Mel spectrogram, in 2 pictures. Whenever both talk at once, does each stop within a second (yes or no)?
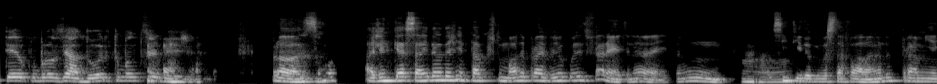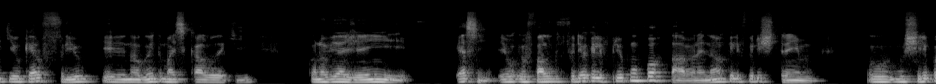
yes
